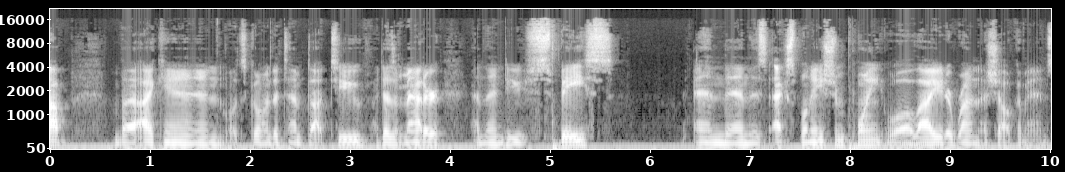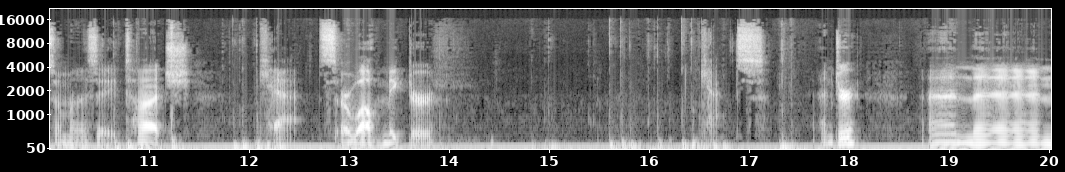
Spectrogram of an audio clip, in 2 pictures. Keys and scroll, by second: 0.5-1.6 typing, 2.2 Return, 5.0 Return, 5.0 typing, 8.0 !, 10.1-17.1 typing, 17.3 Return.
